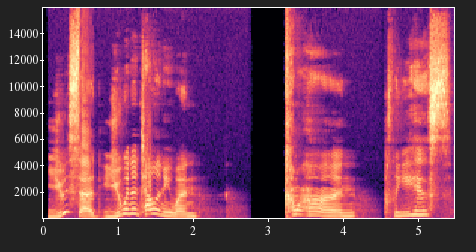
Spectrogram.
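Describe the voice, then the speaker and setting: A woman's voice: fairly high pitch, lively intonation, very slow. A woman voicing a shy, nerdy, flustered half-dragon librarian in an ASMR roleplay, hesitant and rambling with awkward humour. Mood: nervous, pleading.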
